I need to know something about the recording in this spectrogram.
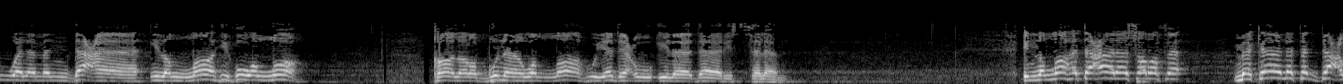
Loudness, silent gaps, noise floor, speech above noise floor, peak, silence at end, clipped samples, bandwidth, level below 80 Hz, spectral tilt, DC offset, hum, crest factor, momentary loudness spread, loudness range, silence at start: -17 LUFS; none; -49 dBFS; 33 dB; 0 dBFS; 0 s; under 0.1%; 7.2 kHz; -60 dBFS; -4 dB/octave; under 0.1%; none; 18 dB; 5 LU; 5 LU; 0 s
